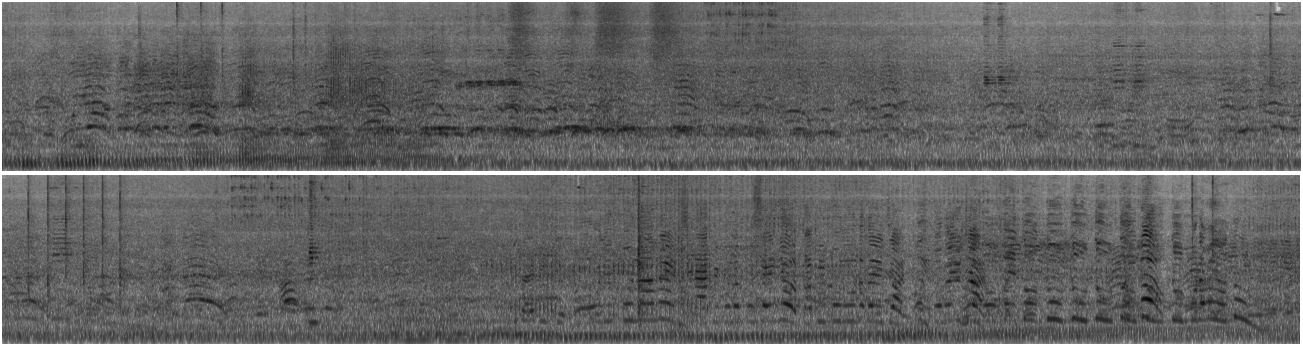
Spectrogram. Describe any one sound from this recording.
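A crowd of people chatter loudly all around, outdoors.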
